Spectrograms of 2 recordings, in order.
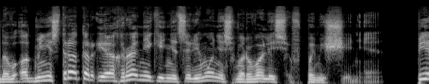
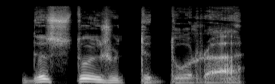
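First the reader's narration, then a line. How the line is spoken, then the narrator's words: Growl. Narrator (Russian): прорычал бритоголовый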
